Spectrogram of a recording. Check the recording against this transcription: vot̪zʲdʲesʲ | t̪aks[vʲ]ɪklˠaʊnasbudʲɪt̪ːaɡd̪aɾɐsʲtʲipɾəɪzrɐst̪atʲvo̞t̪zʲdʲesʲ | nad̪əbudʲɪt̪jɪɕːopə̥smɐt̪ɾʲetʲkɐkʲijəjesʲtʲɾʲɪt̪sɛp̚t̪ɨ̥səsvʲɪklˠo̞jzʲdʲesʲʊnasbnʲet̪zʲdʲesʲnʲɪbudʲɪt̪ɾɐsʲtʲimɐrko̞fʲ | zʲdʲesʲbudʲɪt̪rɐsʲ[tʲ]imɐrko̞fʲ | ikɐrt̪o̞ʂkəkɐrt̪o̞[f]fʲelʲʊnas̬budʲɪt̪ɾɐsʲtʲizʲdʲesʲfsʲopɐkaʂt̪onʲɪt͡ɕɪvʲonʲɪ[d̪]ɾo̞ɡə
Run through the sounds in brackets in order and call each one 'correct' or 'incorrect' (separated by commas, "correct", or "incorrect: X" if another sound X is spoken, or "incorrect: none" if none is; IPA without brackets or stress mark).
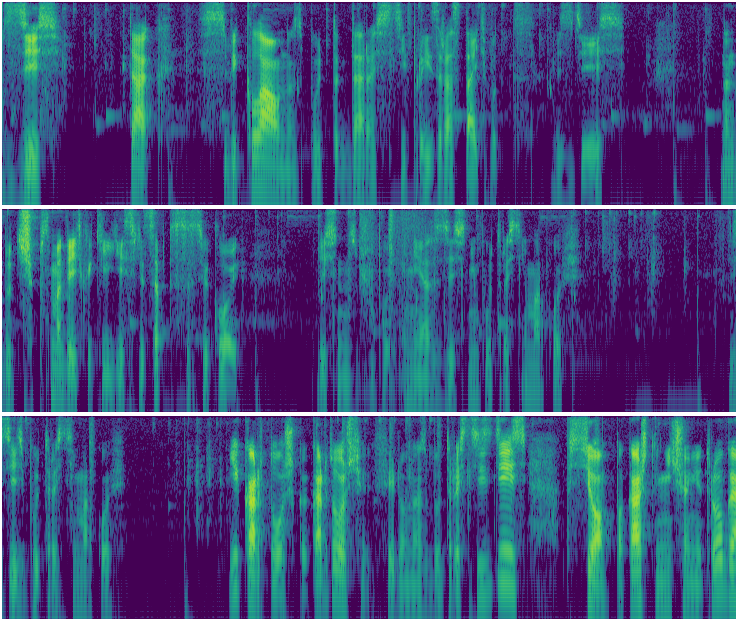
correct, correct, incorrect: ʂ, incorrect: t̪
